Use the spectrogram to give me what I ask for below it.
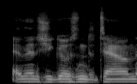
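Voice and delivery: ordinary delivery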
